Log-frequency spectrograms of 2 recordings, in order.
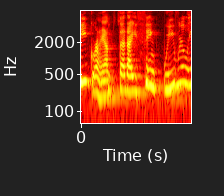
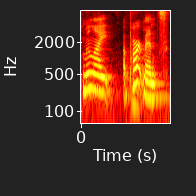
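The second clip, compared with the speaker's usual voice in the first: normal talking voice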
